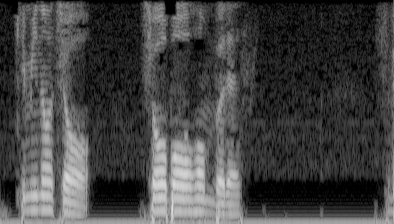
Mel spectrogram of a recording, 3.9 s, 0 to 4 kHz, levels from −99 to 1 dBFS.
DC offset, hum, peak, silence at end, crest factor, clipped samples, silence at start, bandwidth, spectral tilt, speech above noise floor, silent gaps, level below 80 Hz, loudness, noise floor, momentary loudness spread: 0.9%; none; -4 dBFS; 0 s; 20 dB; under 0.1%; 0.2 s; 4 kHz; -11.5 dB/octave; 42 dB; none; -42 dBFS; -23 LUFS; -64 dBFS; 14 LU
